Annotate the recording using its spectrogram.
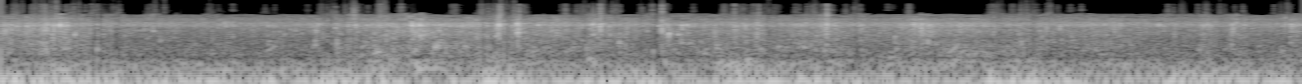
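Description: Heavy wind rumble on the microphone over irregular splashing of a hooked bass thrashing at the water's surface as it is netted beside the boat.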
